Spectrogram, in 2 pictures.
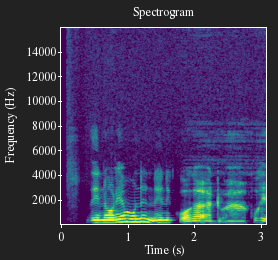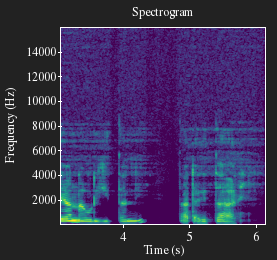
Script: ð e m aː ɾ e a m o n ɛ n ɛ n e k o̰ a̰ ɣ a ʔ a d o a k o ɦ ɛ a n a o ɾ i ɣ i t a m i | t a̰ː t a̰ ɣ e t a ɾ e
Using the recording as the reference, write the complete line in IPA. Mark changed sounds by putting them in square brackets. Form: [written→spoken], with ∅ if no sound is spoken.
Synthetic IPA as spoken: ð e [m→n] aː ɾ e a m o n ɛ n ɛ n e k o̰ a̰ ɣ a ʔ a d o a k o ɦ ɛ a n a o ɾ i ɣ i t a [m→n] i | t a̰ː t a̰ ɣ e t a ɾ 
